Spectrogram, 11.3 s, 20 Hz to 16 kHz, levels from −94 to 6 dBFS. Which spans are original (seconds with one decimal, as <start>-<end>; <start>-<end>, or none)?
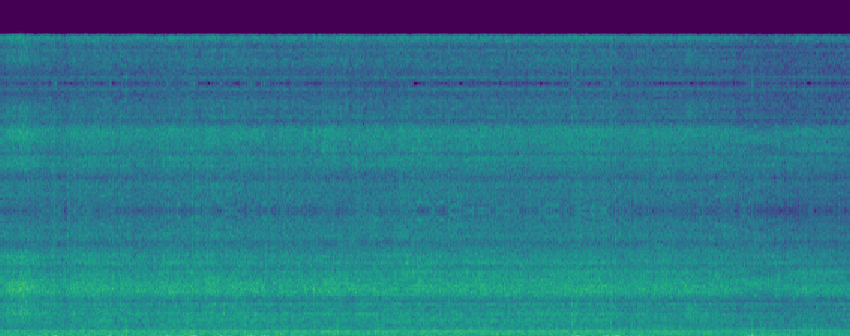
0.0-4.3; 5.5-11.3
